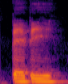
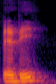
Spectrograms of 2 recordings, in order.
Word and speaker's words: Bibbi: wallpaper by the house bbby perams I think that's how it's pronounced BBY that's what I'm going to go with for this video um I came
